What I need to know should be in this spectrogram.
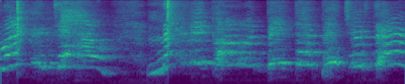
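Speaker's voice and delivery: high, fast, furious mock scream; screaming to be released. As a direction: re-enact screaming while being carried off. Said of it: "I'm screaming and kicking".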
